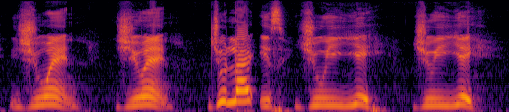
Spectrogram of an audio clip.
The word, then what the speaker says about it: juillet: July is juillet, juillet. Don't pronounce it juillet o. Juillet. Again, juillet. Again, juillet.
